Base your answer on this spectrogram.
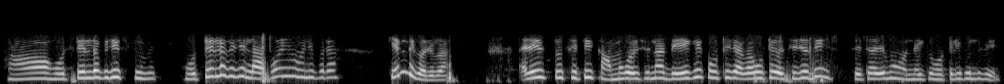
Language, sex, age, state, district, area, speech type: Odia, female, 30-45, Odisha, Sambalpur, rural, conversation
